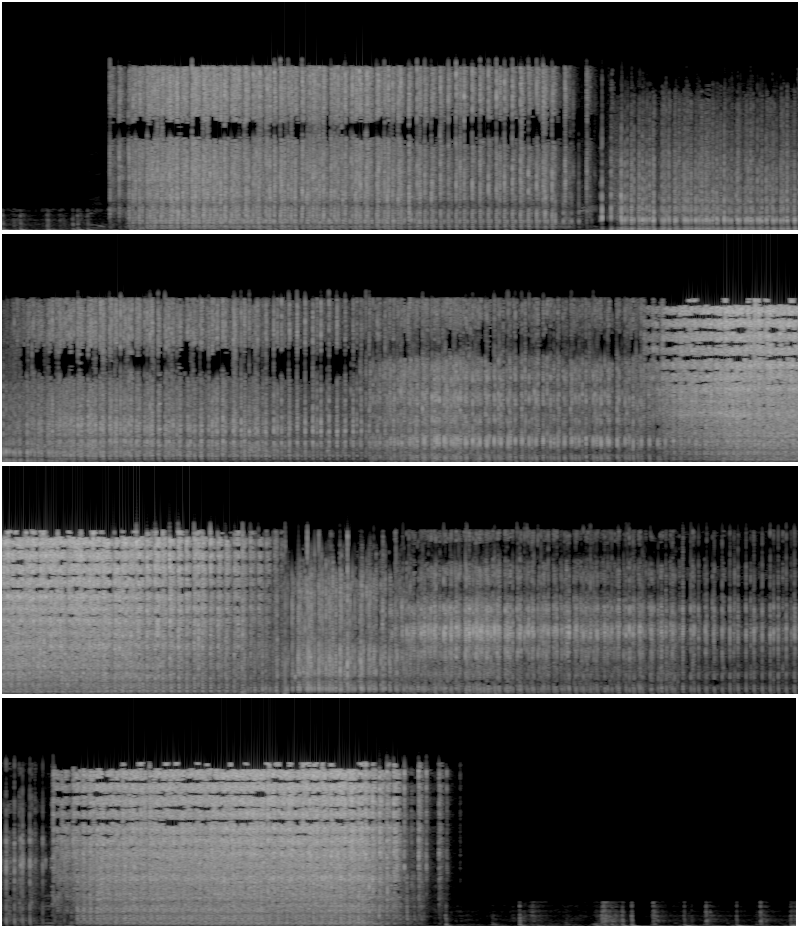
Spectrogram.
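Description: Several machine guns firing tracer rounds at once: dense, continuous automatic gunfire in a few back-to-back stretches that change abruptly. About a second in the gunfire cuts in, and about two seconds before the end it cuts off, giving way to a low, muffled throbbing beat.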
